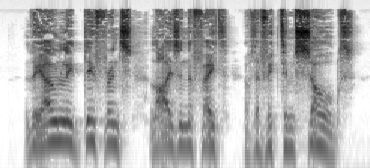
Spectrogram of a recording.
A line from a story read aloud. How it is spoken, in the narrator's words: he shouted aloud, as if addressing a rally of doubtful subjects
